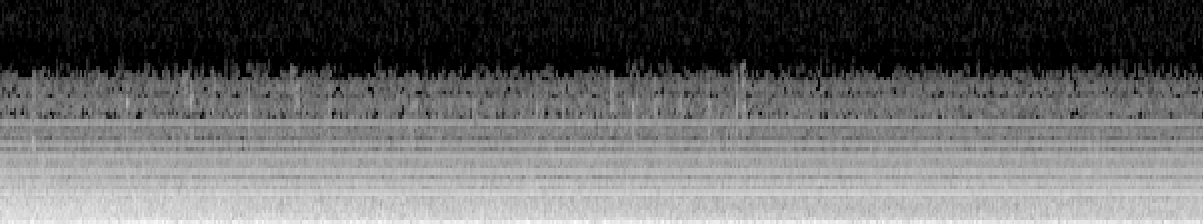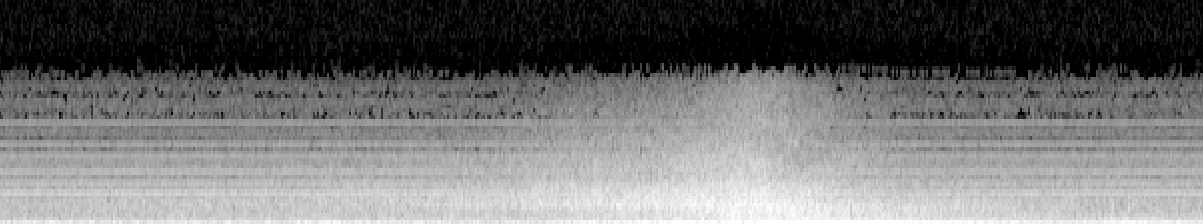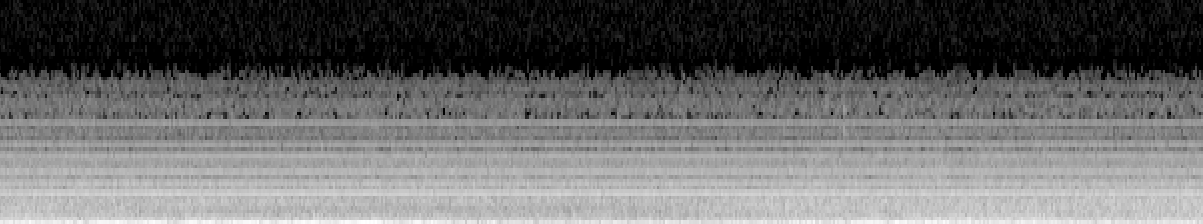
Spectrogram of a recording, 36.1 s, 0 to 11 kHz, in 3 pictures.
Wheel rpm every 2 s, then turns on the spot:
0, 0, 0, 0, 0, 0, 0, 0, 0, 0, 0, 0, 0, 0, 0, 0, 0, 0.
none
